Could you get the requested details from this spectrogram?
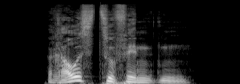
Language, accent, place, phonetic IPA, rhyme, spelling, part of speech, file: German, Germany, Berlin, [ˈʁaʊ̯st͡suˌfɪndn̩], -aʊ̯st͡sufɪndn̩, rauszufinden, verb, De-rauszufinden.ogg
- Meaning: zu-infinitive of rausfinden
